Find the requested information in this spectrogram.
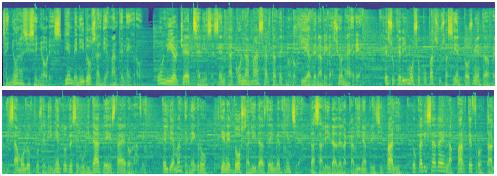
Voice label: spanish latin american e-learning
